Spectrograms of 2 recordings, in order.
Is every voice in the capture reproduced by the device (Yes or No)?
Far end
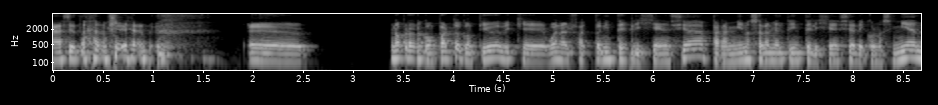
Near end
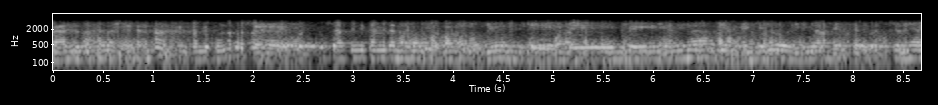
No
